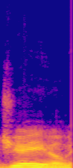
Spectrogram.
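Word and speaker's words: gaol: Now, the word jail here is spelled G A O L.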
